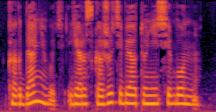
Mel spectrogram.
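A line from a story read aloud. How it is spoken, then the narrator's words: Quiet voice. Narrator (Russian): он произнес тихим голосом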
